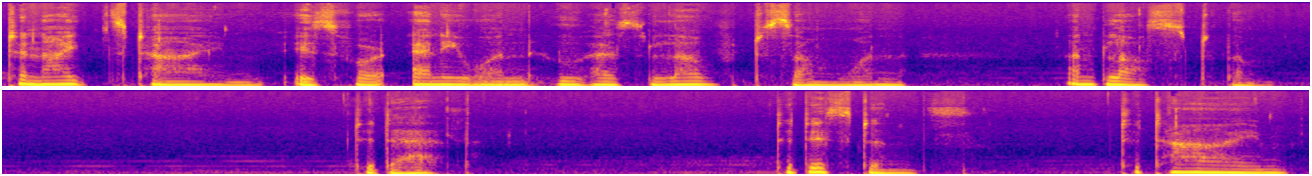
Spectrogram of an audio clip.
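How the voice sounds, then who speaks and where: Guiding listeners toward sleep, this meditation host speaks softly in a whispery, breathy voice that sits low with fairly even intonation. Her slow delivery is gentle and soothing, marked by long, measured pauses. The recording sounds dull and muffled under background music.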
